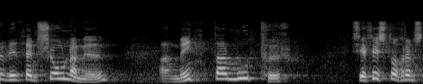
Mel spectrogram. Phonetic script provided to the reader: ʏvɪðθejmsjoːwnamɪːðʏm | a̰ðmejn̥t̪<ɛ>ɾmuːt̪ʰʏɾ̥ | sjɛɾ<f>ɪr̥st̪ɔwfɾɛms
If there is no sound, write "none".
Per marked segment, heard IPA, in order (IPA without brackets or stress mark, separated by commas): a, f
